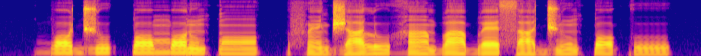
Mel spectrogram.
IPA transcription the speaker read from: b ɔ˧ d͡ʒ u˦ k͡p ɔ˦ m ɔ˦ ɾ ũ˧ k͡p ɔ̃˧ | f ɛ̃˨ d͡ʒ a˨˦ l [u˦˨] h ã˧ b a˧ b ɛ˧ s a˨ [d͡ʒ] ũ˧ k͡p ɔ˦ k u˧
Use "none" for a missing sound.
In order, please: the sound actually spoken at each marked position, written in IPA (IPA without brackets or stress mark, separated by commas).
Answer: u˦˨, d͡ʒ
